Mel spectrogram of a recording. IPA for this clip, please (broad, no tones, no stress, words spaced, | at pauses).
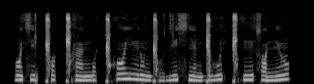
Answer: ɔ̃sʲaǁoǁʰæ̃ ŋoǁʰɔ̃ jĩɾõɡ͡ǁodi sʲæ̃ɡ͡ǁõ ǁʰĩ sɔnʲõ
